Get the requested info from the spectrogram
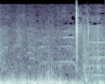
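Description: Marching band's show opening: about one and a half seconds in, a sharp percussion hit, with held band notes following right after it. Before the hit there is a low, uneven rumble.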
